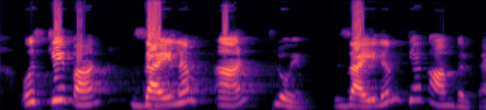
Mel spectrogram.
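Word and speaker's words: phloem: एफ फॉर फ्लोएम, टी से start होती है स्पेलिंग, तो बोलने में एफ आता ना, तो इसलिए. ठीक है, अगर आपको कहीं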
